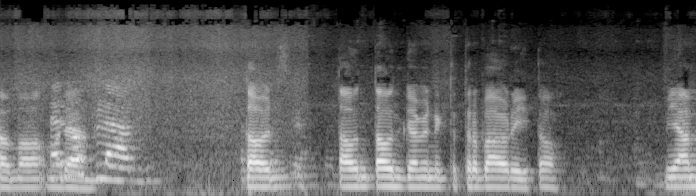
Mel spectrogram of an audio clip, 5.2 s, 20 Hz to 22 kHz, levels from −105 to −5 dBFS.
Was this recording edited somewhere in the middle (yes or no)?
yes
